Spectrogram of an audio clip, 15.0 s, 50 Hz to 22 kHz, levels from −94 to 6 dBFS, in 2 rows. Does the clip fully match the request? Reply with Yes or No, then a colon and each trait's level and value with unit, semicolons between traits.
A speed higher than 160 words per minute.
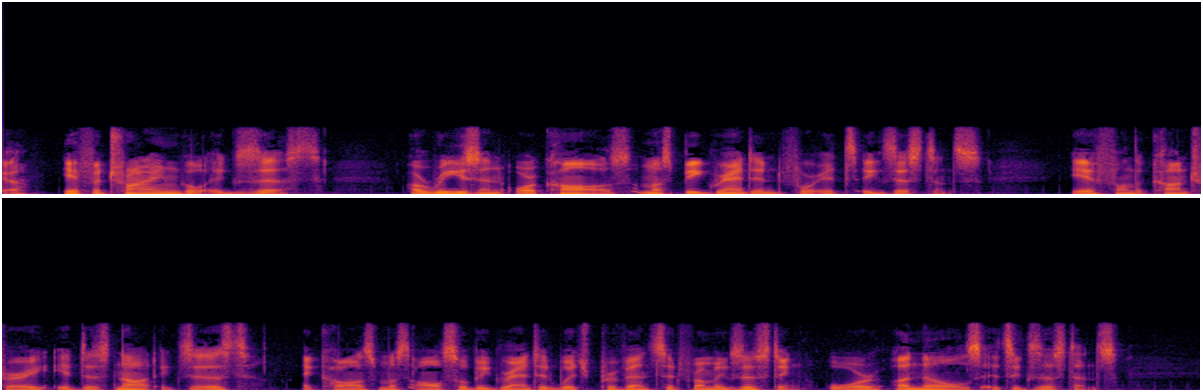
No: average, 150 wpm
